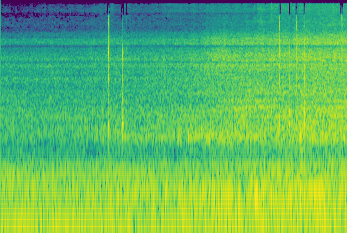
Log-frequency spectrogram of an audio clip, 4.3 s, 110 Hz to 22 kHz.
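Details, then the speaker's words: 2014 Hyundai Sonata 2.4L at idle after upper timing chain replacement; starts right up with no misfires and no check engine light. Smooth, even low idle with no ticking or rattle from the front: normal. "we completed the uh installation of the engine starts right up uh no Mis fires I don't hear no misfires no checking your light on"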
